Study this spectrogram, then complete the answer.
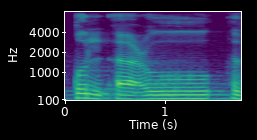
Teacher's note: قل حمزہ پر زبر ہے قل عین واو پہ شعو واو مدہ ہے اس لیے ایک الف کھینچیں گے. قل اعوذ ذال پر پیش ہے تو ذو.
